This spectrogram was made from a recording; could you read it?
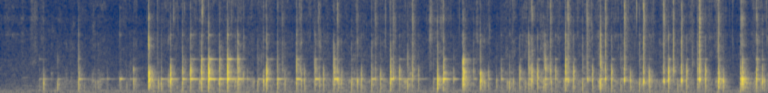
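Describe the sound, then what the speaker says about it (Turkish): A utensil clinks and scrapes rapidly against a glass bowl while stirring homemade aloe vera cream, the bright ticking strokes close and continuous, quickening after a soft start, with no voices. "Ve bir güzel karıştıralım."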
